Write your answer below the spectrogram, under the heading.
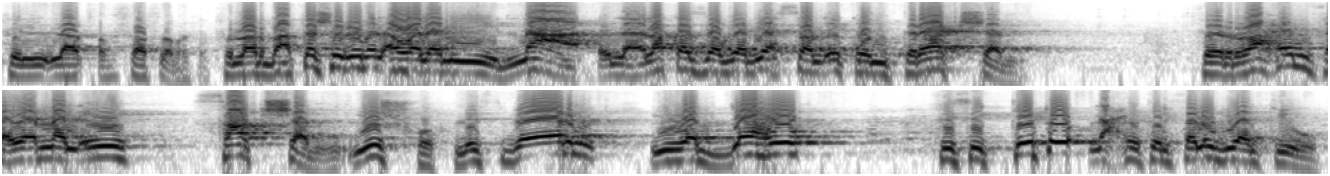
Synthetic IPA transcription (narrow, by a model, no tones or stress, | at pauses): fisɑflʔɑ̰bɾɑkæfilʔɑɾˤbɑʕt̪ˤɑːʃɑɾˤjoːmelʔæwːælænejiːnmaʕelʕelɑːqɑzːæwɡejːæbejeħsˤɑlʔeːkont̪ɾˤækʃæ̰n | firˤːɑħemfæjeʕmælʔeː | sɑkʃænjeʃhod̪ˤlesbeɾmjewæɡːeɦo | fisekːet̪onaħjet̪elfæluːbejænt̪jṵː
